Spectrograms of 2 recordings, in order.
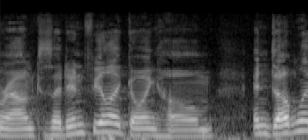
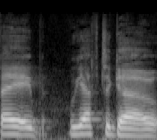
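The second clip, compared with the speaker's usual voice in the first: raised, loud voice with slight British lilt; 5 dB louder than usual. Retelling what her friends said, slightly British accent. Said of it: "That was a little more British".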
